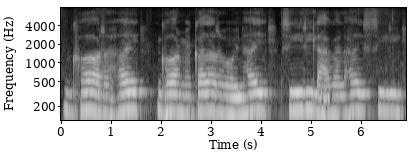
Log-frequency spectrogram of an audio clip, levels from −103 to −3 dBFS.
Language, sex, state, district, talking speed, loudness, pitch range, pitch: Maithili, male, Bihar, Samastipur, 95 wpm, -30 LUFS, 150-165 Hz, 160 Hz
